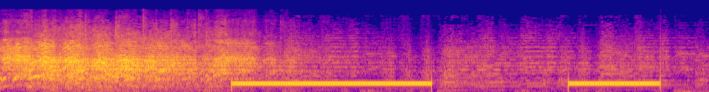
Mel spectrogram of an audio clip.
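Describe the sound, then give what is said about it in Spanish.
A telephone line tone sounds as a number is dialed again: a steady mid-pitched hum holds for about two seconds, stops, then returns for a shorter burst, following a stretch of muffled noise at the start. “Márcale otra vez, por favor.”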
